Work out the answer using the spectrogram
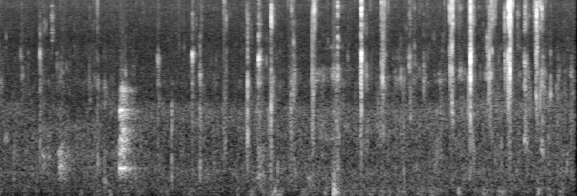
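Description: Close-up eating sounds: wet chewing, biting and lip smacking with many small mouth clicks, from people eating rice and chicken curry by hand. A single dull knock about five seconds in is the loudest sound.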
